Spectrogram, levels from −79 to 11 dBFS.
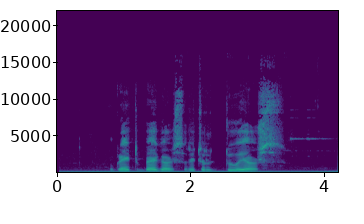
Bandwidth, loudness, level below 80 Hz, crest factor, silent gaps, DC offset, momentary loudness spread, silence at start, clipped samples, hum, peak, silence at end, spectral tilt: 16.5 kHz; -30 LUFS; -42 dBFS; 20 dB; none; under 0.1%; 18 LU; 0.05 s; under 0.1%; 50 Hz at -40 dBFS; -12 dBFS; 0 s; -3 dB/octave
